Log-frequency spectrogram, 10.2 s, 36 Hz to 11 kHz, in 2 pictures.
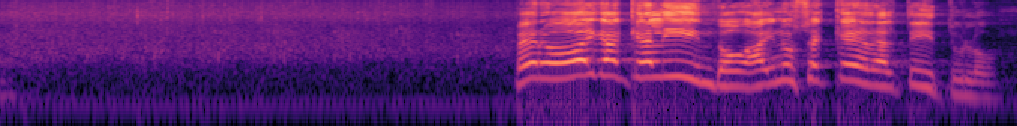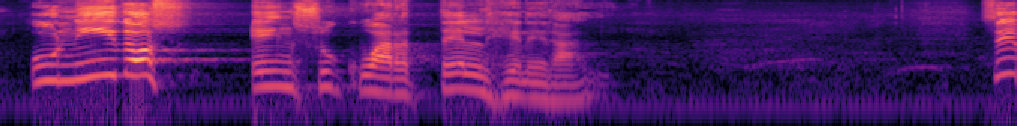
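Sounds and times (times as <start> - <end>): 
audience applauding during a sermon: 0.0 - 2.6
speech: 2.6 - 8.1, 10.0 - 10.1.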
